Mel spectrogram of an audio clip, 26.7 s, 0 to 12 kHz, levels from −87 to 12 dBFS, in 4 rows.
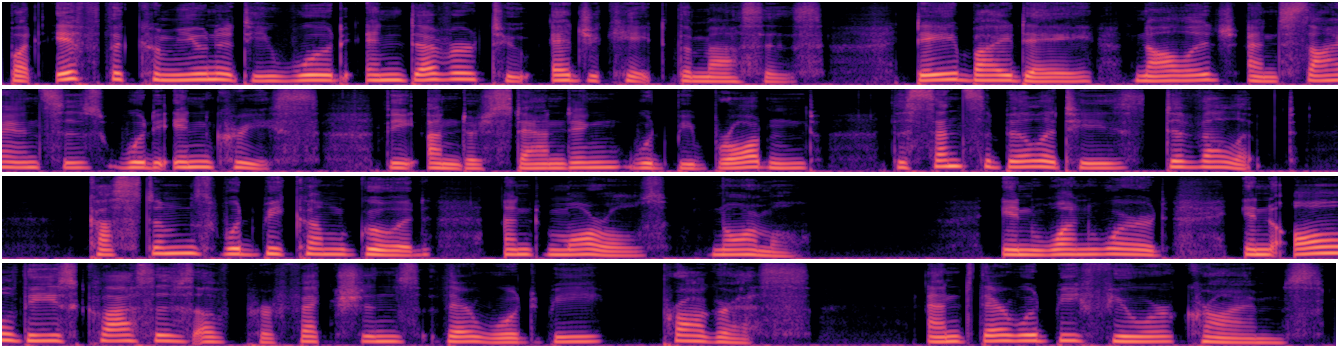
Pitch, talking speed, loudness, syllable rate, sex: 200 Hz, 115 wpm, -20 LUFS, 4.3 syllables/s, female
